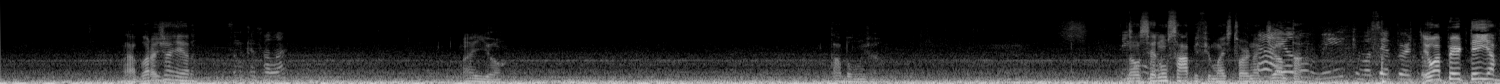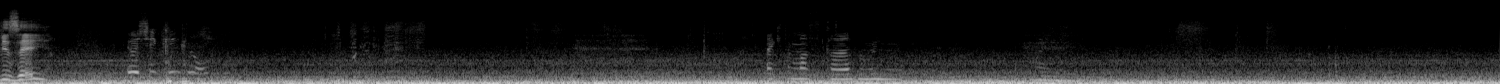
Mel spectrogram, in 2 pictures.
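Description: A car engine hums steadily with tyres rumbling on the road.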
